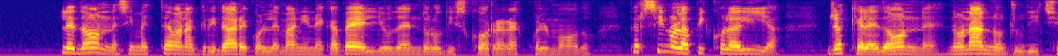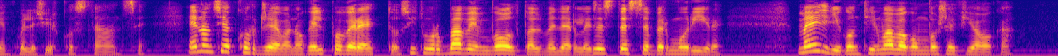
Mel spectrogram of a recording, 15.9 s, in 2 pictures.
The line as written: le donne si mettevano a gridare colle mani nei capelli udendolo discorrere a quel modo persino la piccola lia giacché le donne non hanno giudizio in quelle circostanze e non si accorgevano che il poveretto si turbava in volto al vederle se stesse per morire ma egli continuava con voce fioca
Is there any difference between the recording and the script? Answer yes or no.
no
